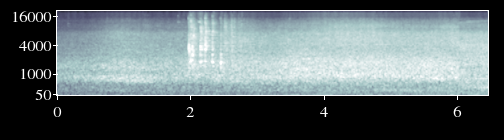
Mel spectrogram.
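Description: Steady roar of car traffic passing beneath an expressway in Seoul, a continuous broadband wash of road noise with a brief rattling burst partway through, no speech.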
